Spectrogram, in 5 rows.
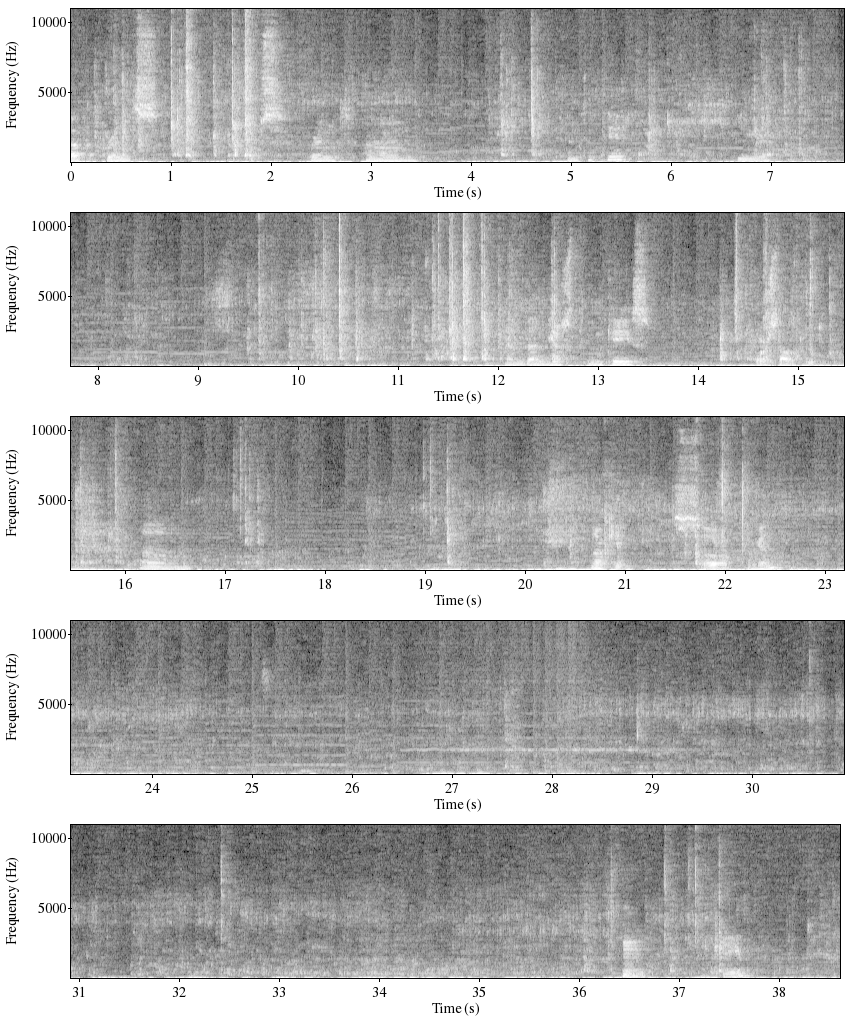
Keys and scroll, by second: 0.0-2.0 typing, 4.2 Escape, 4.5-8.2 typing, 5.7 shift+Return, 9.4-12.6 typing, 11.1 Escape, 14.2-17.7 typing, 19.1 typing, 21.4 alt+p, 21.7 Return, 21.7 c, 21.7 q, 37.2 q.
